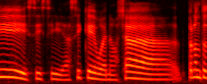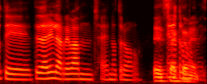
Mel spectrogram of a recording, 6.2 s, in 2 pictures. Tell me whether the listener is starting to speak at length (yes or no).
yes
